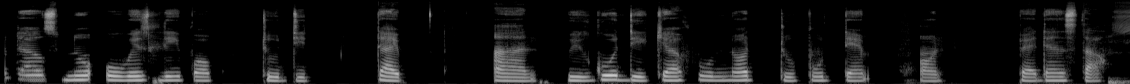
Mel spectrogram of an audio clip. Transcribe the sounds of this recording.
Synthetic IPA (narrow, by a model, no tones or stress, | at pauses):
modalsnoɔweslipɔp̚ | tudi | taɪp̚ | anwiɡodekʰɛfulnɔt | tːuput̚dɛ̃m | ɔ̃n | pɛdɛ̃nsta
